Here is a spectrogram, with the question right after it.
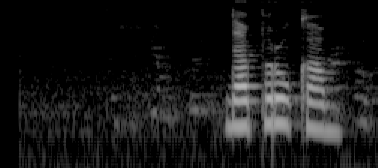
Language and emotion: Russian, neutral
